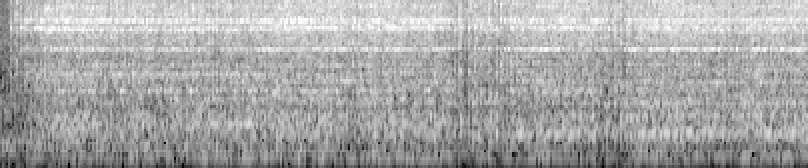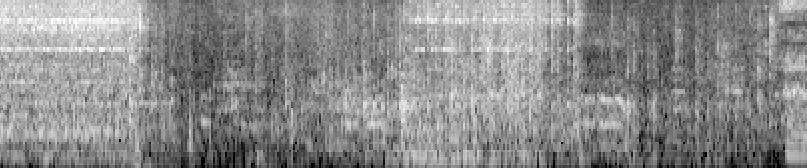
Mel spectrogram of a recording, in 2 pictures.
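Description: Electric deck winch running under load as a sheet is winched in: a steady mechanical whine and grinding that cuts off abruptly about six seconds in. A shorter burst of noise follows a little later.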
